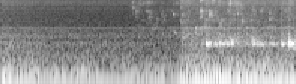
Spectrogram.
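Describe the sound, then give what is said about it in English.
Liquor is poured close to the microphone, a bubbly, gurgling splash of liquid that starts after a brief quiet pause and continues steadily to the end, with no one talking. “I'm trying to pour liquor in the mic”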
